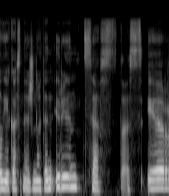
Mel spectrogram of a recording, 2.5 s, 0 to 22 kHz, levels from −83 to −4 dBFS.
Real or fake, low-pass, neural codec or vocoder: fake; 14.4 kHz; autoencoder, 48 kHz, 128 numbers a frame, DAC-VAE, trained on Japanese speech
